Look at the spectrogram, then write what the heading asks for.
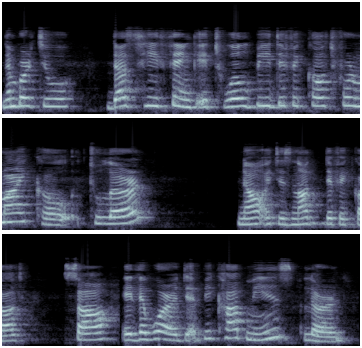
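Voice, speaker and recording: A woman teaching an English lesson, explaining slowly and deliberately and reading questions aloud. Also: sits high, fairly bright tone. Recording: dull lo-fi voice recording.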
